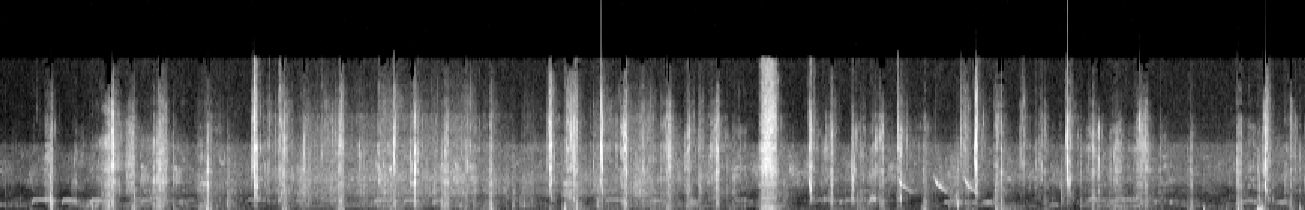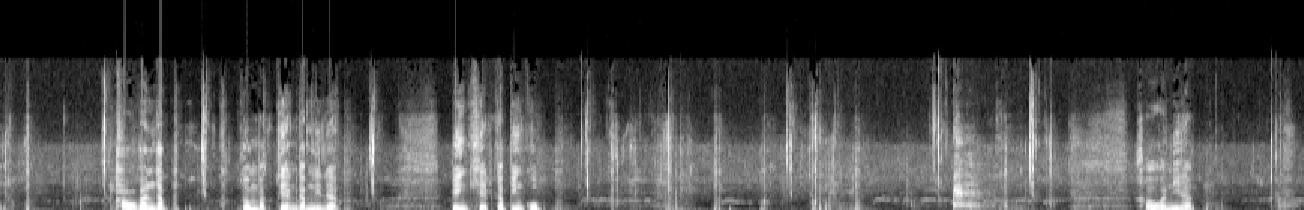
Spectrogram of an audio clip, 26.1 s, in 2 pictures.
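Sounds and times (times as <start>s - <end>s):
chewing and crunching: 0.0s - 24.4s, 25.0s - 26.0s
wet mouth clicks: 22.3s - 23.7s.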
